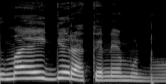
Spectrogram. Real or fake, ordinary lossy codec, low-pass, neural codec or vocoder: real; none; none; none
